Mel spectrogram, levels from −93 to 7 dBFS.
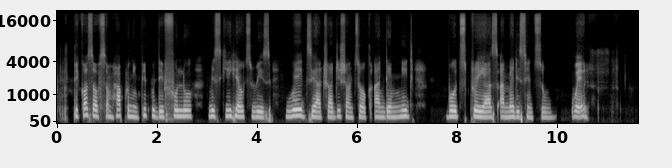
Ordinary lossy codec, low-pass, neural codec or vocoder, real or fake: none; none; autoencoder, 48 kHz, 32 numbers a frame, DAC-VAE, trained on Japanese speech; fake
